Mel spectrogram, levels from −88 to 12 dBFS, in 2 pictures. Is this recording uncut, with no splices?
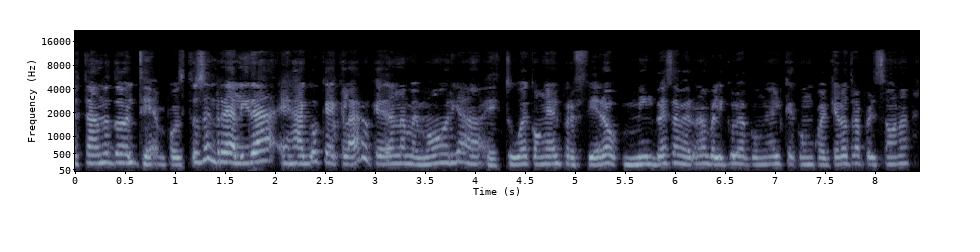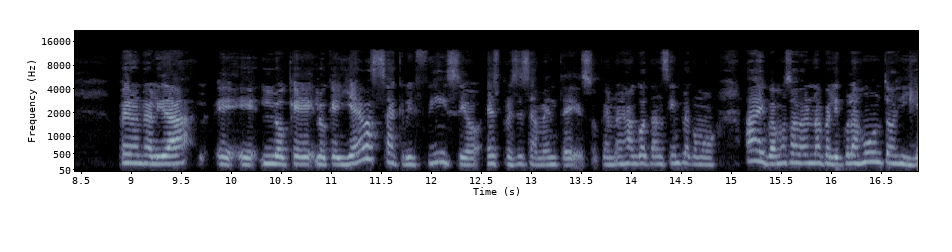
no; 1 cut; at 1.1 s

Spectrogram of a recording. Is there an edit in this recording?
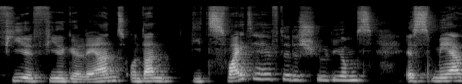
no; 0 cuts

